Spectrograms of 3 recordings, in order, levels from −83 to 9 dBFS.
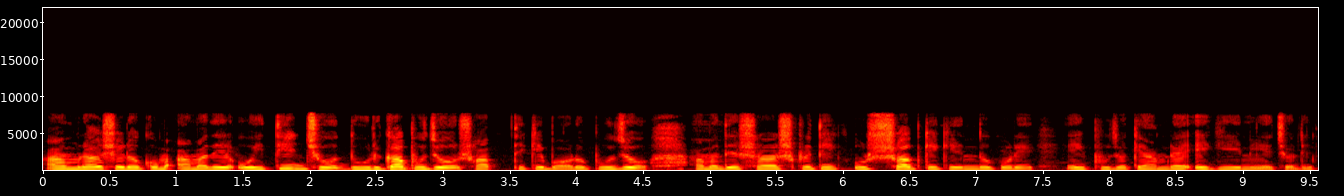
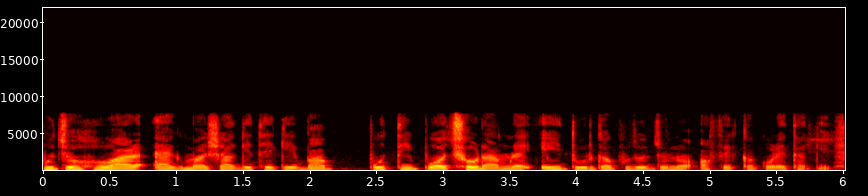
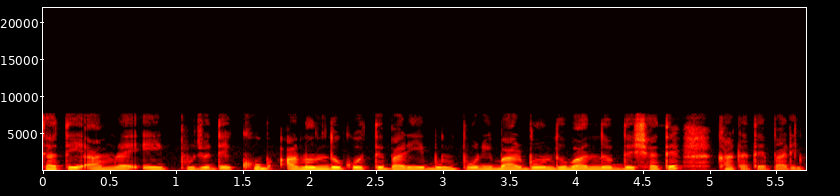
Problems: none marked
